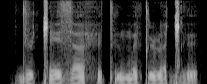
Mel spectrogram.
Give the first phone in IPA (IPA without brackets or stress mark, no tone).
d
